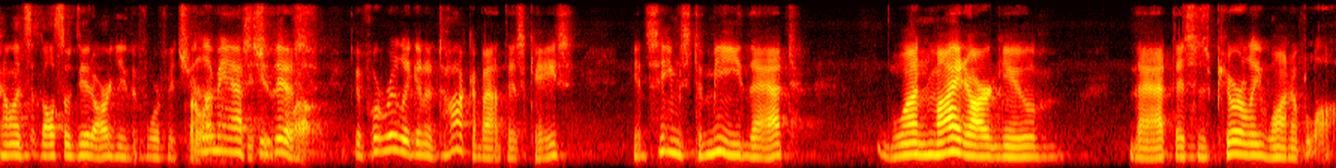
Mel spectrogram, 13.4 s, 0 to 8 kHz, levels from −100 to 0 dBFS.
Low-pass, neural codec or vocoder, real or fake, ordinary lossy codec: 7.2 kHz; vocoder, 22.05 kHz, 80 mel bands, HiFi-GAN; fake; AAC, 48 kbps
